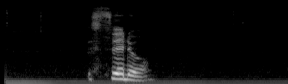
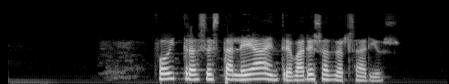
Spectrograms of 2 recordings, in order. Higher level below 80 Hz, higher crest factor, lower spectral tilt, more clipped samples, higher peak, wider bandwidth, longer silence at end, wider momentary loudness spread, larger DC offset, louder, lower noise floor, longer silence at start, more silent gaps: about the same, -52 dBFS vs -48 dBFS; first, 22 dB vs 16 dB; about the same, -4.5 dB/octave vs -4.5 dB/octave; neither; second, -4 dBFS vs 0 dBFS; first, 15.5 kHz vs 11.5 kHz; first, 1.45 s vs 0.55 s; first, 25 LU vs 11 LU; neither; second, -21 LUFS vs -13 LUFS; about the same, -55 dBFS vs -58 dBFS; second, 0.9 s vs 1.6 s; neither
